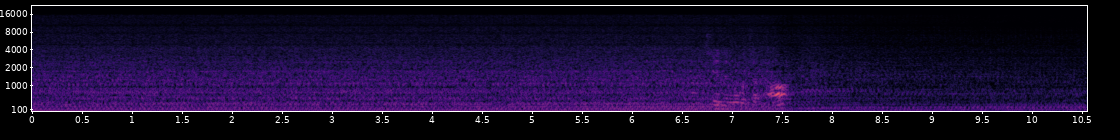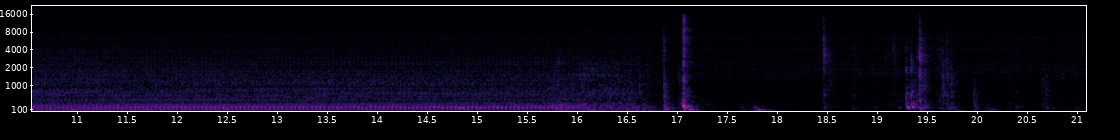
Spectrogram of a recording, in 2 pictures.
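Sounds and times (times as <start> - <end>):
spin dryer motor humming: 0.0 - 21.0.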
